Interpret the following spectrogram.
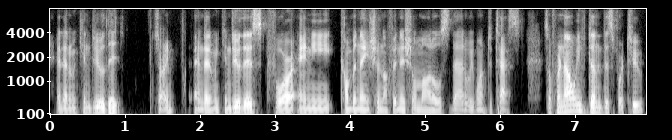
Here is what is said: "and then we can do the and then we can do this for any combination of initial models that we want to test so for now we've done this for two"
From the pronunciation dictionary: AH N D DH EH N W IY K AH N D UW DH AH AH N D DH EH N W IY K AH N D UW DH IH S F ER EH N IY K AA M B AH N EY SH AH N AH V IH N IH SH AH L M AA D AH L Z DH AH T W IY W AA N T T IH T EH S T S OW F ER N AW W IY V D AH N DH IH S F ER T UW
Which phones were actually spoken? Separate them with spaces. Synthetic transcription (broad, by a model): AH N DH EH N W IY K AH N D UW DH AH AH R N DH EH N W IY K AH N D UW DH IH S F ER EH N IY K AA M B AH N EY SH AH N AH V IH N IH SH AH L M AA D L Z DH AH T W IY W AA N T T IH T EH S T S OW F ER N AW W IY V D AH N DH IH S F ER T UW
